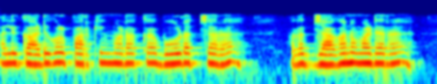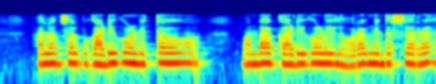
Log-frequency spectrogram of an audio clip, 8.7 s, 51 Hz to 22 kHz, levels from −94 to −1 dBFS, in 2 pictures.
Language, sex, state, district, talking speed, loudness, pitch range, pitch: Kannada, female, Karnataka, Bijapur, 130 wpm, -17 LUFS, 225-235 Hz, 230 Hz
